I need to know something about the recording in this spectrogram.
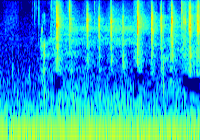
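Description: Computer keyboard being typed on: a quick run of keystrokes starting about half a second in, as the WinDBG command "frame" is entered.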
